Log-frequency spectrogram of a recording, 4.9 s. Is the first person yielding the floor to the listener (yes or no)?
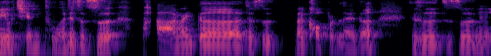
no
